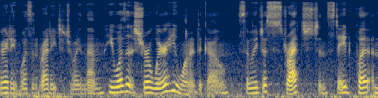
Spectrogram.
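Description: Someone does plain reading aloud with lively intonation.

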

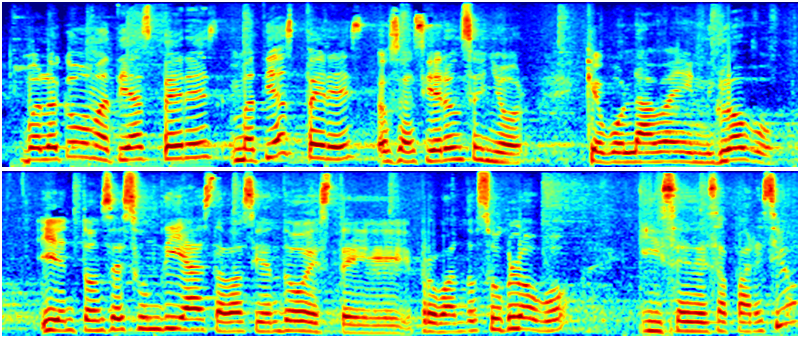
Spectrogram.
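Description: A woman at a fairly high pitch and moderate pace, ordinary pitch variation, music in the background. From Cuba. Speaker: actress. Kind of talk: interview answer. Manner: casual, upbeat. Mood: playful, animated. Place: studio. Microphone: lapel.

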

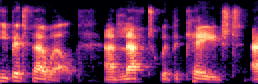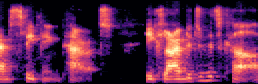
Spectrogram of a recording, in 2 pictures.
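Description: The voice reads in an unforced way.

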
